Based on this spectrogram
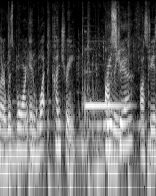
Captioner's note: bell dings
